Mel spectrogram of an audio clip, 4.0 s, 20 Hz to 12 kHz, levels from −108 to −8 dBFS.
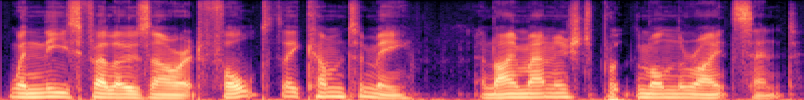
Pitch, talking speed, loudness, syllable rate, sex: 120 Hz, 300 wpm, -16 LUFS, 6.9 syllables/s, male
